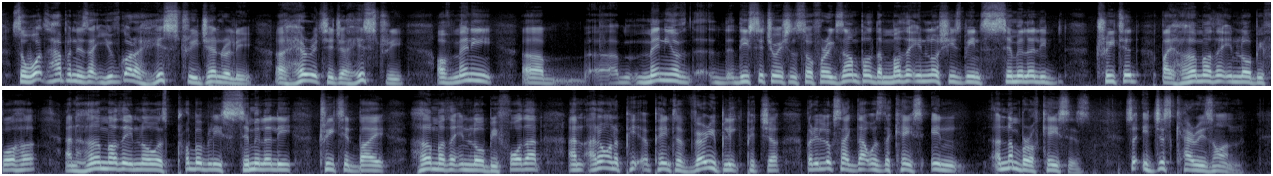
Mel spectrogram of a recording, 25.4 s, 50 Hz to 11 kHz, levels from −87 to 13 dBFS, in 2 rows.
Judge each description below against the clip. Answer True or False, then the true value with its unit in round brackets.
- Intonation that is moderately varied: True (3.3 semitones)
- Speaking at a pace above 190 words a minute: False (185 wpm)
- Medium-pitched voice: True (170 Hz)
